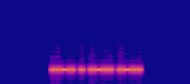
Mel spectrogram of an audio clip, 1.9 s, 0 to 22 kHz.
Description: Morse code, heard as a keyed tone, about 53 wpm, 700 Hz. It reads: FELL
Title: Sentences from Top 1600 Words - New Word Drill - 50wpm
